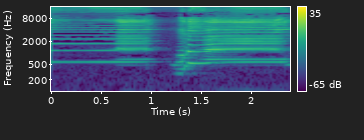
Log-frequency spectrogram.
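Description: Custom Suzuki Olive diatonic harmonica with phosphor-bronze-coated reeds, playing two held double-stop chords with a short break about a second in, the second sliding up slightly in pitch as it starts. The chords are played with only a little breath, showing how exactly this harmonica needs its air measured to get an effect.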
